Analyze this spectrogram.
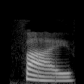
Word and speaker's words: V: over 2010 overexposed 2012 v pronounced 5 2014 and red pill blues 2017 as part of maroon 5.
